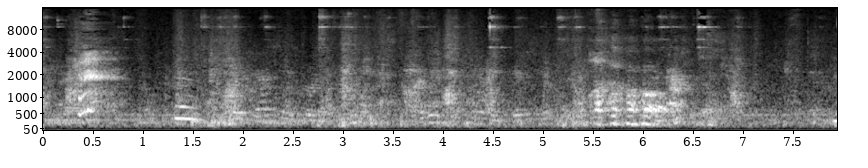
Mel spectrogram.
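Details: During play, Rambo gives low rumbling growls with short, higher whining yelps rising and falling throughout, over a steady background hiss.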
